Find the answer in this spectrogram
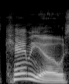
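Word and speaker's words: Kameo: It is Cameo, spelled with a K.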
